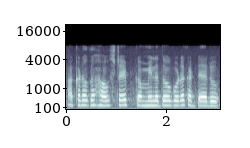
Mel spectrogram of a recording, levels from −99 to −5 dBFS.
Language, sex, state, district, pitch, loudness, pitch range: Telugu, female, Andhra Pradesh, Annamaya, 215 Hz, -13 LUFS, 215-230 Hz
